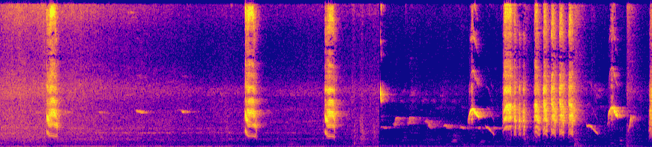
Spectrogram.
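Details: Long-tailed shrike calling to a rival: spaced harsh bursts over background hiss, then a quicker mix of short whistles and a fast run of scratchy chattering notes.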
